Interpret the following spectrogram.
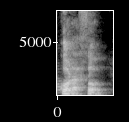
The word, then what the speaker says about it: corazón: sílaba como por ejemplo corazón veis que la fuerza recaiga al final de la palabra corazón no es corazón ni corazón sino corazón eso no sabe indicar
